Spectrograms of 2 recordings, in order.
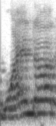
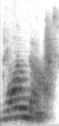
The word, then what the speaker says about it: Wyandot: uh you may hear Wyandotte and all different spellings of Wyandotte the original pronunciation is one dot that's also the pronunciation of our language it means people the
